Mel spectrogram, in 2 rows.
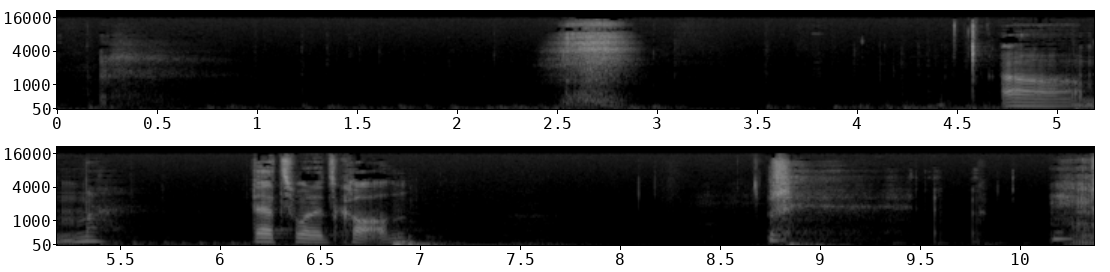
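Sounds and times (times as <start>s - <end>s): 
typing on a computer keyboard: 0.8s - 2.4s, 3.0s - 4.8s, 5.4s - 6.2s
speech: 4.7s - 5.6s, 6.2s - 7.0s
breathy snort: 10.2s - 10.3s.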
